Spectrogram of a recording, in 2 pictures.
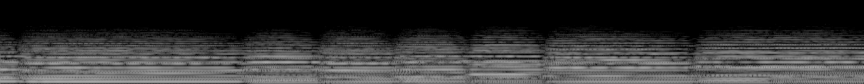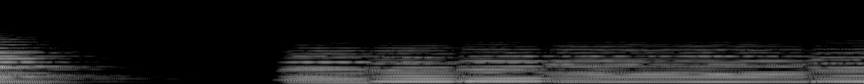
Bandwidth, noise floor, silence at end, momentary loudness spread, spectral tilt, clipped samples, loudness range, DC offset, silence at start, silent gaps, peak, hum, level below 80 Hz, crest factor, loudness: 6.6 kHz; -84 dBFS; 0 s; 11 LU; -8 dB/octave; under 0.1%; 11 LU; under 0.1%; 0 s; none; -10 dBFS; none; -48 dBFS; 18 dB; -28 LUFS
